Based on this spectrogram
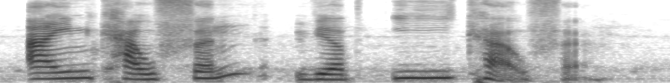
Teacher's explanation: Die Vorsilbe ein wird auf Schweizerdeutsch i.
